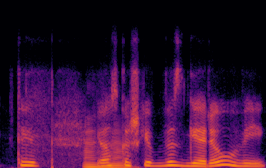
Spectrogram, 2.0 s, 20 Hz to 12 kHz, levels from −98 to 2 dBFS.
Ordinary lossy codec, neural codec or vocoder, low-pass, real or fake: Opus, 16 kbps; none; 7.2 kHz; real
